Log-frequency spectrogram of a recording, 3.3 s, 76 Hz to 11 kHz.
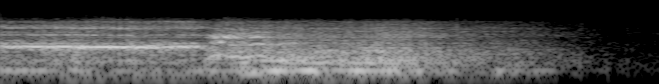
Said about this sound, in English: you want to know why Ladder 102 crashed into the Staples building this afternoon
